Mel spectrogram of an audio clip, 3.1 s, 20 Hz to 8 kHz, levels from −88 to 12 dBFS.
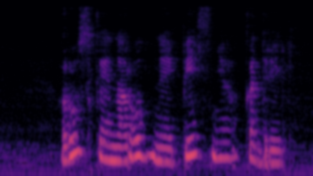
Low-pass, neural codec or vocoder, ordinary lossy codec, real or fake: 7.2 kHz; none; none; real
